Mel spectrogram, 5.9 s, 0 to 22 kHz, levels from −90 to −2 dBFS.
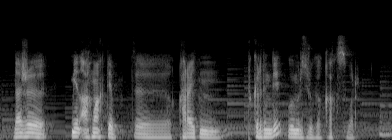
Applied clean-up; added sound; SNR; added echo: none; none; none; none.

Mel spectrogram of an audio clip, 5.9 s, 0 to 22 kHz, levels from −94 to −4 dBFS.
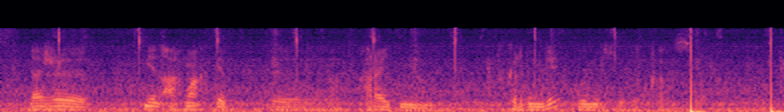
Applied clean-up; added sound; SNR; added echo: none; Engine + Scissors; 1 dB; none.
